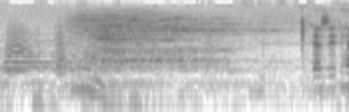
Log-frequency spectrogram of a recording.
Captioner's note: he sighs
